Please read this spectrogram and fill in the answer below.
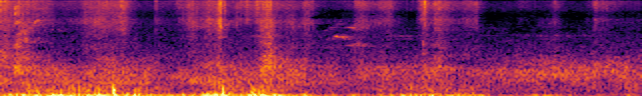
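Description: Faint footsteps and a few light knocks in the first couple of seconds, fading away, over a low outdoor rumble.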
